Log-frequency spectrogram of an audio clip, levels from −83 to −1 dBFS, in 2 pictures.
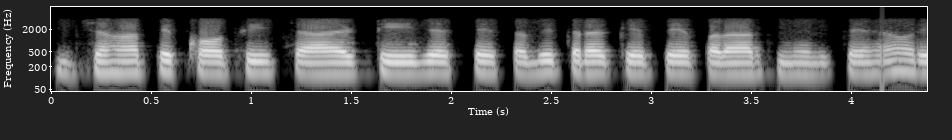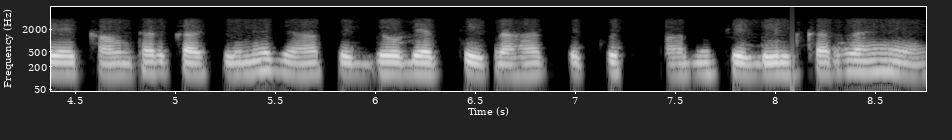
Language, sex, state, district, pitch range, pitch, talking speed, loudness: Hindi, male, Bihar, Gopalganj, 125-135 Hz, 130 Hz, 205 wpm, -19 LUFS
